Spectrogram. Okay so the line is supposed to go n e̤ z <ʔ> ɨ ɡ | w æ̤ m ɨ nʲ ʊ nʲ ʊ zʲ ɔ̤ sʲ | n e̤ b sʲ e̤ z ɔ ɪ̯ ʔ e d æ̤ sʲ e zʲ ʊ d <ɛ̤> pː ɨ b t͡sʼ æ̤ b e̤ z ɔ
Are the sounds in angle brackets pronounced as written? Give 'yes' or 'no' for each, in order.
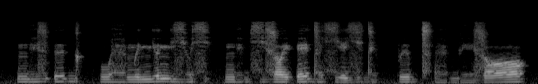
yes, no

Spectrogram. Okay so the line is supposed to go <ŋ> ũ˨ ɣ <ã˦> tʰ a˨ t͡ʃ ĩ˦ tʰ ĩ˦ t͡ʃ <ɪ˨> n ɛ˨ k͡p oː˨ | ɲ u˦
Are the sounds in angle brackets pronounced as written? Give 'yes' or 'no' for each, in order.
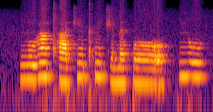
yes, yes, yes

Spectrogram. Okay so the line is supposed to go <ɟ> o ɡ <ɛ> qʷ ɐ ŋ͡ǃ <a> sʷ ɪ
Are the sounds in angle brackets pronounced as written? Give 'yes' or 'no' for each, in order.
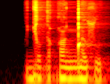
yes, no, no

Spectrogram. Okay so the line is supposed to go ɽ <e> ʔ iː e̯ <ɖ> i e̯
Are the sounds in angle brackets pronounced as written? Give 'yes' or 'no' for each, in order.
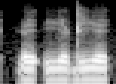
yes, yes

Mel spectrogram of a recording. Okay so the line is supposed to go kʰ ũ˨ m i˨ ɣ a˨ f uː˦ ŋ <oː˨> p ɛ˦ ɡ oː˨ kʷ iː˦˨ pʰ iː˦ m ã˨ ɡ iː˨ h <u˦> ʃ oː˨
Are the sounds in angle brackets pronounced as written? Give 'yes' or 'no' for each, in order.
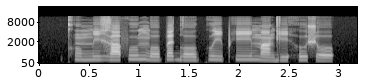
yes, yes

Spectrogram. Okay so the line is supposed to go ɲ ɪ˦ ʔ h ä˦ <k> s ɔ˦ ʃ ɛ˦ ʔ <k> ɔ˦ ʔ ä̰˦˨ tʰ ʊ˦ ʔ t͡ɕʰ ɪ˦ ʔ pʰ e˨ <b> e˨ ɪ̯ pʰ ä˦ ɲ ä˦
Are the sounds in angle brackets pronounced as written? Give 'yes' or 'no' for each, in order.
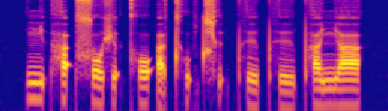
no, no, no

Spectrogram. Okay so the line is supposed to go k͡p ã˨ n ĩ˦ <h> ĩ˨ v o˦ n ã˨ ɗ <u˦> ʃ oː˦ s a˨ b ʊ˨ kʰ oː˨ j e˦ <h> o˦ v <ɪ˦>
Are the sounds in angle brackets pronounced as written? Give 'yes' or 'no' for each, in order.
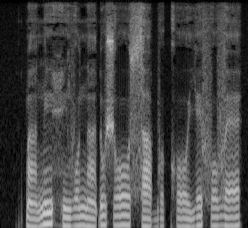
yes, yes, no, no

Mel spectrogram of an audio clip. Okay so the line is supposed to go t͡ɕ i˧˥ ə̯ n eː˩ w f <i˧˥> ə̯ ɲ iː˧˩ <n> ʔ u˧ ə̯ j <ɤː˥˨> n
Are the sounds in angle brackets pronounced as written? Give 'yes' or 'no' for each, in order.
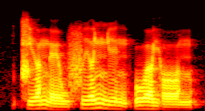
yes, yes, no

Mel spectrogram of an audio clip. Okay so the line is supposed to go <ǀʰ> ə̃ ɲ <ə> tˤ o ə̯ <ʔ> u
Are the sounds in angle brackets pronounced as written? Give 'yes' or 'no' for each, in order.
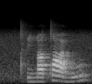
no, yes, no

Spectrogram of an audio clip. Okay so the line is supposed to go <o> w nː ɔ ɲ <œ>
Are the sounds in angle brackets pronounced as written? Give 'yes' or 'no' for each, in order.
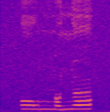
yes, yes

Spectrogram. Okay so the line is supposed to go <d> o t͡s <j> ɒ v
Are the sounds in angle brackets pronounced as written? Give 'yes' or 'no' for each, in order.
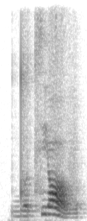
yes, yes

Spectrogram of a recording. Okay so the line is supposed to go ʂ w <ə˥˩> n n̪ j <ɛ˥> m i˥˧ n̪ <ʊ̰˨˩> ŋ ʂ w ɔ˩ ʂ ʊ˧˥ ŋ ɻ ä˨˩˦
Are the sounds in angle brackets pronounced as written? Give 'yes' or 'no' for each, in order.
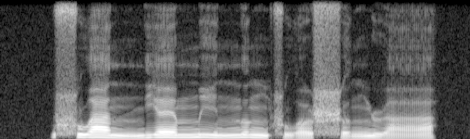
no, yes, no

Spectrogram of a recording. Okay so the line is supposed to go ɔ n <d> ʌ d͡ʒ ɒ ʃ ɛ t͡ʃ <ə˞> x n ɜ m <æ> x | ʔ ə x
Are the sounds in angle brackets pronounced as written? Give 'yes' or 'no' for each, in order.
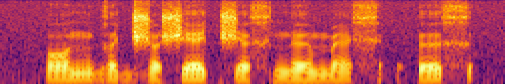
no, no, yes

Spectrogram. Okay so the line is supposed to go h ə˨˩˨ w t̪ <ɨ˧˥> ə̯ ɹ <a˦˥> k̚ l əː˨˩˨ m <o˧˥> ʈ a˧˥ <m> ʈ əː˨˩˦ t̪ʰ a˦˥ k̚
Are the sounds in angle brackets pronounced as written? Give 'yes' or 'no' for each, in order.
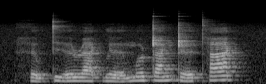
no, no, yes, no

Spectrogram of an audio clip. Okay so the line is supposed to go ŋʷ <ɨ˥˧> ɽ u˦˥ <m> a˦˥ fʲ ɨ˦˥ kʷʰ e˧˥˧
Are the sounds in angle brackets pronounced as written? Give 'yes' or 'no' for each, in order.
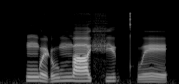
no, yes

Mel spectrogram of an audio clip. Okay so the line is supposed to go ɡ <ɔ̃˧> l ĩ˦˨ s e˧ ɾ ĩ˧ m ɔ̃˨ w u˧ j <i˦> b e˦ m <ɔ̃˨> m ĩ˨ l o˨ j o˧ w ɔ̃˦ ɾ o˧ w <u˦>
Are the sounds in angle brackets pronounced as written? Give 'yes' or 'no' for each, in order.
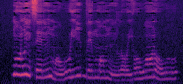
no, yes, no, yes

